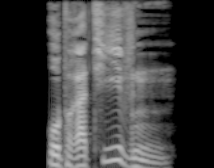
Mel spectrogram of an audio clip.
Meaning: inflection of operativ: 1. strong genitive masculine/neuter singular 2. weak/mixed genitive/dative all-gender singular 3. strong/weak/mixed accusative masculine singular 4. strong dative plural
- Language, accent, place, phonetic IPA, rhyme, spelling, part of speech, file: German, Germany, Berlin, [opəʁaˈtiːvn̩], -iːvn̩, operativen, adjective, De-operativen.ogg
